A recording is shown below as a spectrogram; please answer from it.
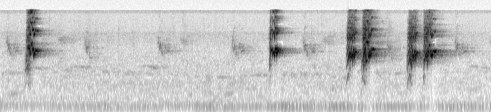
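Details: Javan myna calling with isolated harsh chirps at first, then quicker doubled scratchy notes in close pairs, against low steady background noise.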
